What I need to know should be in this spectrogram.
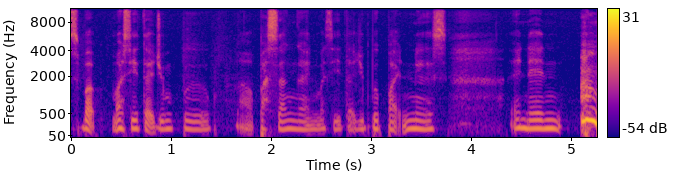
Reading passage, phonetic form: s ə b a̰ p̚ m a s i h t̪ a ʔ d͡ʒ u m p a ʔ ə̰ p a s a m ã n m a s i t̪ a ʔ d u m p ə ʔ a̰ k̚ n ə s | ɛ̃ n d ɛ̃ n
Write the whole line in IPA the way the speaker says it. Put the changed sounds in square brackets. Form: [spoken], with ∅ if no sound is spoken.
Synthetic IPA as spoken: s ə b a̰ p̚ m a s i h t̪ a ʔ d͡ʒ u m p [ə] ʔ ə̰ p a s a [ŋ] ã n m a s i t̪ a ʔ [d͡ʒ] u m p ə [p] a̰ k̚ n ə s | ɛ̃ n d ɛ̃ n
